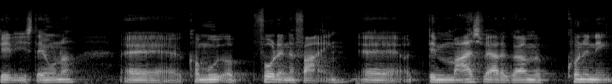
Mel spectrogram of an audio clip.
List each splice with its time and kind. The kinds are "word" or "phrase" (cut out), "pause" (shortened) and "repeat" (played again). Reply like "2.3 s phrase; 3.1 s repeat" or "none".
none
